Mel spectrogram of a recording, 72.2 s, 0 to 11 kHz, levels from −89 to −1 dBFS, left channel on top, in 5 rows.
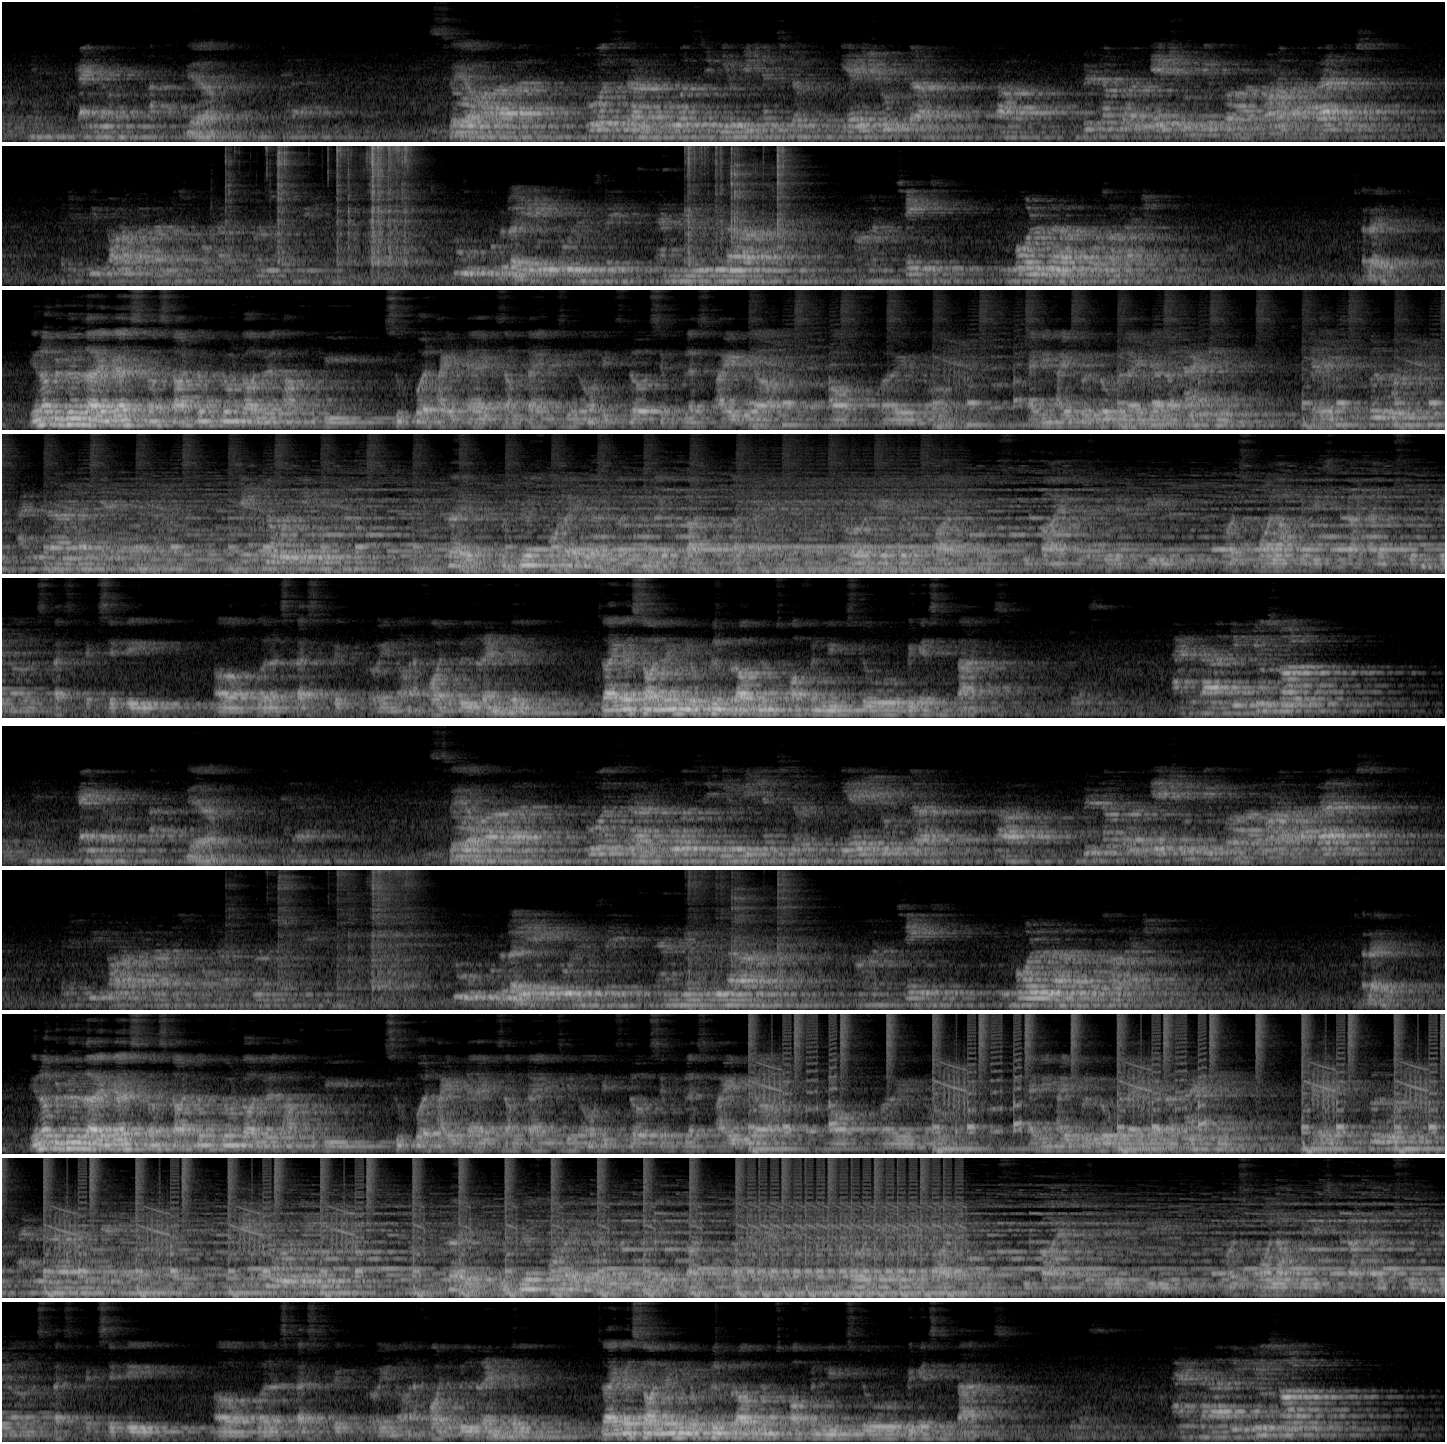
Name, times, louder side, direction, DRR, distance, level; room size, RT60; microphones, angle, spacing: voice 1, 0.8-1.2 2.9-3.0 4.5-5.3 5.8-8.0 8.4-9.3 9.9-10.2 10.8-13.5 15.3-16.5 16.9-17.1 18.9-19.2 19.5-20.6 21.0-22.1 23.0-23.2 23.5-23.7 24.4-25.8 40.6-41.2 41.9-42.1 42.5-42.9 43.5-44.9 45.7-46.7 69.4-70.7, equal, 25° left, -5 dB, 2.0 m, -39 dB
voice 2, 1.8-2.2 4.3-4.9 19.4-19.8 28.0-28.4 29.1-32.4 32.7-36.7 37.1-38.4 39.1-41.2 41.9-42.3 47.7-51.1 51.7-55.0 55.5-59.3 59.8-63.0 63.7-67.7, equal, 5° left, 0 dB, 0.3 m, -37 dB
Coin (dropping), 16.5-16.8 17.1-18.6 21.2-22.3, left 9 dB, 70° left, 0.6 m, -41 dB
sound 1, 36.3-37.3 37.7-37.8 38.2-39.2 39.6-39.7 40.0-41.0 41.4-41.5 41.9-42.4 42.8-43.3 43.7-44.3 44.6-45.2 45.6-46.1 46.5-47.0 47.4-47.5 47.9-48.0 48.3-48.5 48.8-48.9 49.2-49.4 49.7-49.8 50.2-50.3 50.6-52.9, right 6 dB, 65° right, 0.4 m, -40 dB
sound 2, 43.8-58.1, equal, 15° right, 0.7 m, -44 dB
11.5 x 4.0 x 6.3 m, 2.5 s
head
